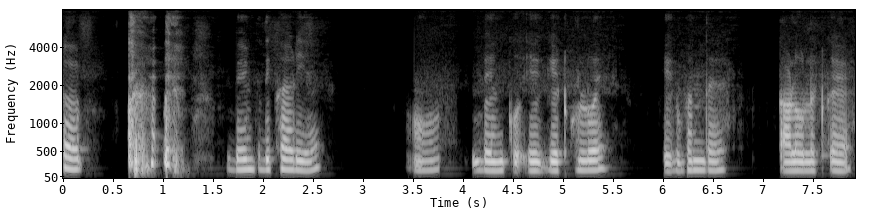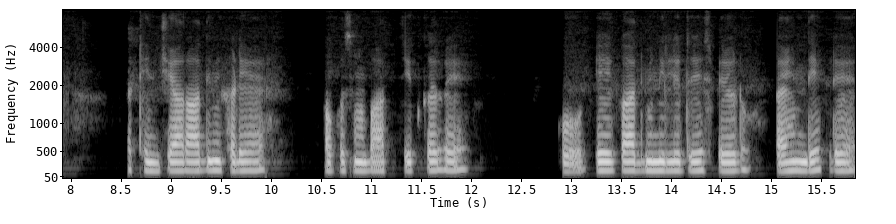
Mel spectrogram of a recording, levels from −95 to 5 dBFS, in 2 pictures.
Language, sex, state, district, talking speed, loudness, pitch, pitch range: Rajasthani, female, Rajasthan, Nagaur, 140 wpm, -19 LUFS, 160 Hz, 155-165 Hz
